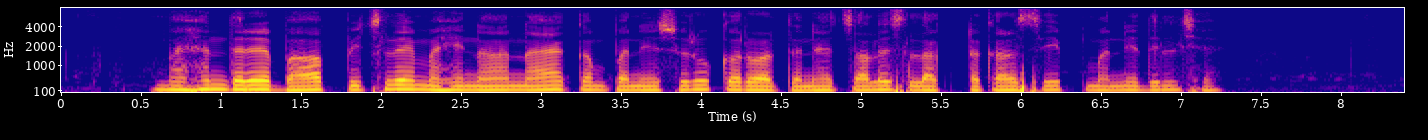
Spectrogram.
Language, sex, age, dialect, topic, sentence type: Magahi, male, 31-35, Northeastern/Surjapuri, banking, statement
